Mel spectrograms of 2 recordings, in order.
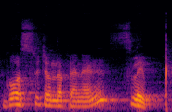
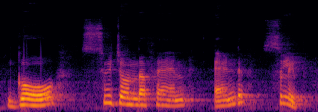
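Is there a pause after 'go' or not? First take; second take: no pause; pause. First: It flows fluently without a pause after 'go'. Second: There is a short pause after 'go'.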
